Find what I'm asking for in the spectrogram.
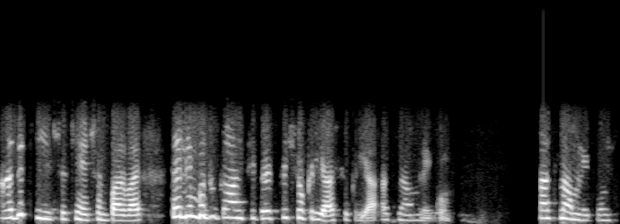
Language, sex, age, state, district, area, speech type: Kashmiri, female, 30-45, Jammu and Kashmir, Srinagar, urban, conversation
